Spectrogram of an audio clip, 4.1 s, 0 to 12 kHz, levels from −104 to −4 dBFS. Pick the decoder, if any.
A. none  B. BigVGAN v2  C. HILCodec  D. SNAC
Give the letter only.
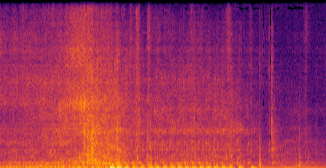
C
